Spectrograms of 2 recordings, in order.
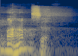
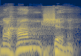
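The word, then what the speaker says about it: Mahāṃśa: And our temple president, still today we call him Mahamsa. But actually his name is Mahangsha. Maha-angsha, great part.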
